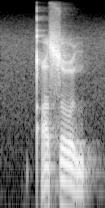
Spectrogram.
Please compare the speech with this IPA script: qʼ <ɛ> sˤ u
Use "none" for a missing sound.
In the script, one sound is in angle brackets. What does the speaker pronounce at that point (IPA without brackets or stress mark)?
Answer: ɛ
